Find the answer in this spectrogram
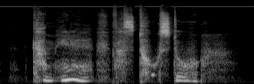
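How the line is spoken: Murmured. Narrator (German): raunte zu

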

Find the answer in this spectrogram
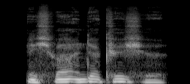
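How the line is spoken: Toneless. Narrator (German): sagte Gret tonlos

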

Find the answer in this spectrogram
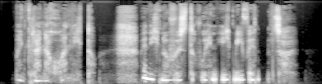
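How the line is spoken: Tearful whisper. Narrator (German): flüsterte sie unter Tränen

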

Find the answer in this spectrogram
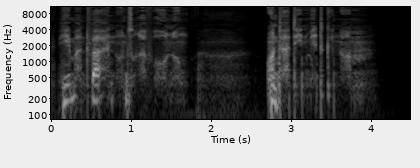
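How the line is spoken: Weak female voice. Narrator (German): sagt sie schwach

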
